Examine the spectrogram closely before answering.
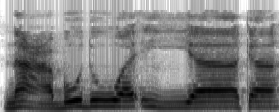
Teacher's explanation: وهذه الواو تظلم بسبب أن قبلها ضمتين فالشفتان لا تنضمان كما ينبغي عندها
